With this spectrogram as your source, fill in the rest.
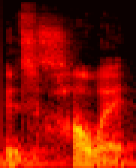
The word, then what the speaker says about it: Huawei: I don't, it's not two syllables. Huawei. It is. It's- It's Huawei.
